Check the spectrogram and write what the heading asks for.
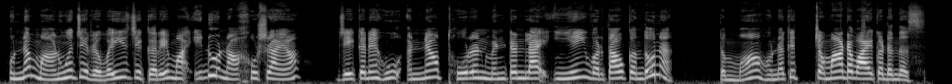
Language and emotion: Sindhi, angry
